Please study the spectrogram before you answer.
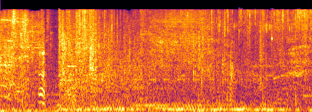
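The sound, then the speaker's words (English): Heavy booming blasts of a futuristic sci-fi gun firing in a video game make a loud, dense roar of low rumble and crackle that runs without clear gaps between shots. “I really wish I had a futuristic sci-fi gun. Oh, wait. I totally have a futuristic sci-fi gun!”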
